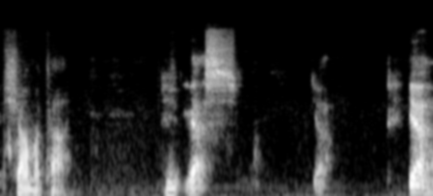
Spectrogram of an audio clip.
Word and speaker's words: Samatha: that a few times you spell it sama-top but say it shamata yes yeah yeah like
